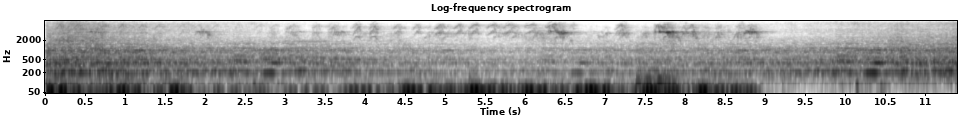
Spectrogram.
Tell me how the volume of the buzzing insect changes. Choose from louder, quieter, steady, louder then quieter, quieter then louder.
quieter then louder.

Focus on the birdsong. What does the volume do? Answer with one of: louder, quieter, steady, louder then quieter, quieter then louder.
quieter then louder.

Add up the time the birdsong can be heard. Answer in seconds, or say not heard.
9 s.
